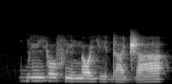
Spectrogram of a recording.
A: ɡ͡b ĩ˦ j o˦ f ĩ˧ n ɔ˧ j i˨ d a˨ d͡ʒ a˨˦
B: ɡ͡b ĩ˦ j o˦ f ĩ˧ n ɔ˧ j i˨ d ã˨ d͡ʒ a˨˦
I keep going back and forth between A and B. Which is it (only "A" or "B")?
A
